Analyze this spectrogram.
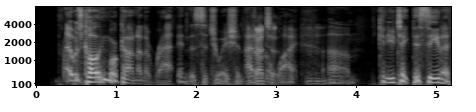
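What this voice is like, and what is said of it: Strained, failing voice. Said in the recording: “my voice is dying ... it that bad ... You're getting worse, and I don't want you to lose your voice entirely”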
